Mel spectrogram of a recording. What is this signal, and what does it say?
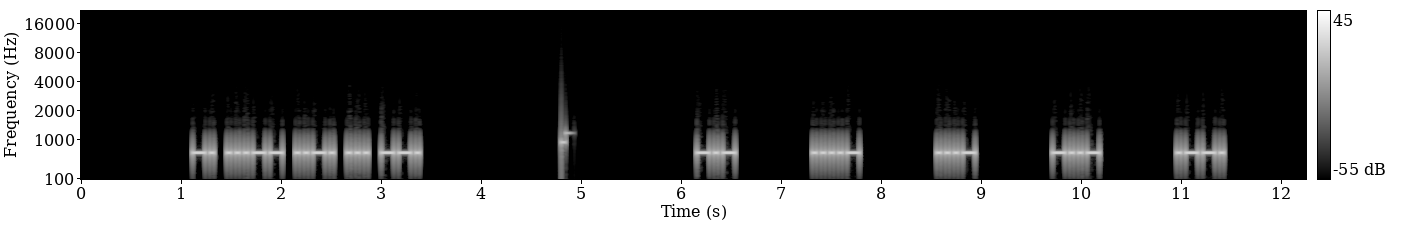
Morse code, heard as a keyed tone, about 28 wpm, spaced as for 14 wpm, 700 Hz. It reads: N3FSG K4VXP
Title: USA Call Signs - 5 Characters - 6x Character Spacing - 28wpm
